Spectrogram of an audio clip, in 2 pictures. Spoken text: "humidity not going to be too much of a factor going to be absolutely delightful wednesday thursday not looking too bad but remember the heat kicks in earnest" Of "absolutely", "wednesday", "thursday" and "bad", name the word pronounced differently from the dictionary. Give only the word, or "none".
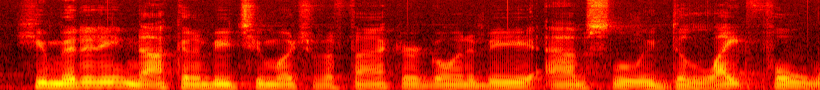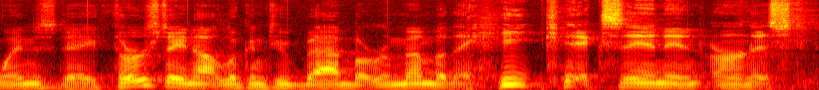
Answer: none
